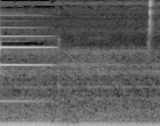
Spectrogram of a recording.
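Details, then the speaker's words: Jeep Gladiator with electrical gremlins: random dash warning chimes and a blind spot alert ring over a low idle rumble. Center stack buttons blink, infotainment drops out, auto stop-start not working; electrical warning chime with no obvious cause. "We're getting all kinds of random dings, blind spots. You could see the auto stop start isn't working. Oh, here we go, blind spot alert."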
